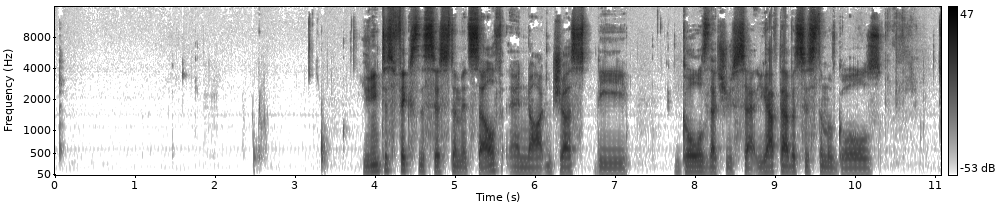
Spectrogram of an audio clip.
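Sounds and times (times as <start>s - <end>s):
soft mouth clicks from drinking water: 1.4s - 3.8s
person gulping water: 2.4s - 3.8s
wet mouth sounds from drinking water: 2.4s - 3.8s
speech: 3.8s - 10.4s.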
